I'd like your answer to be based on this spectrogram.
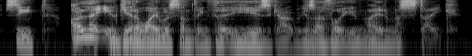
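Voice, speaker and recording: Man playing a husky, gravelly noir detective. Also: mid-range voice, fairly quick, exaggerated voice. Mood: bitter, sardonic. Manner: dry, wry, deadpan. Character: sardonic world-weary male hard-boiled private investigator. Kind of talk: noir audio drama, first-person narration and dialogue.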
